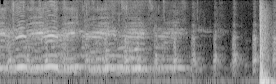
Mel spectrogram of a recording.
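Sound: chickens clucking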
